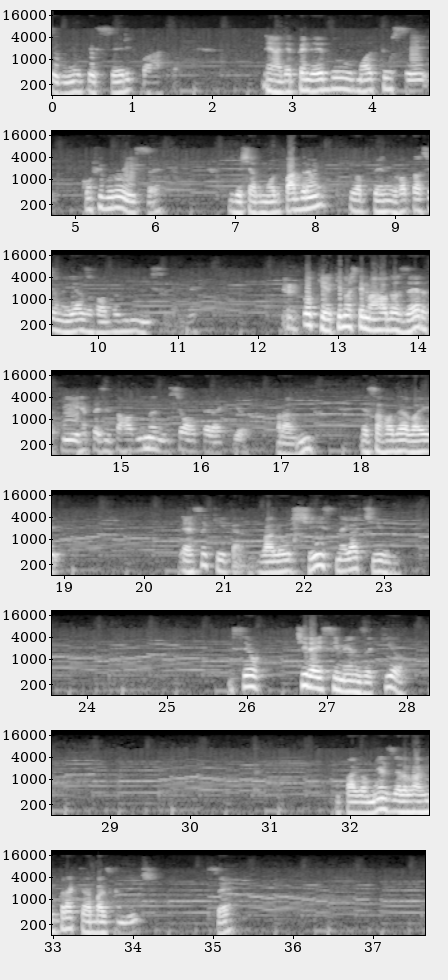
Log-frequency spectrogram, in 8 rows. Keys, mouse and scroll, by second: 0.6 click, 1.0 click, 1.6 scroll down 2, 5.0 middle click, 13.4 click, 14.9 click, 20.3 right click, 25.5 click, 28.0-28.3 ctrl+scroll up 2, 28.6 ctrl+scroll up 2, 29.0 middle click, 29.8 middle click.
